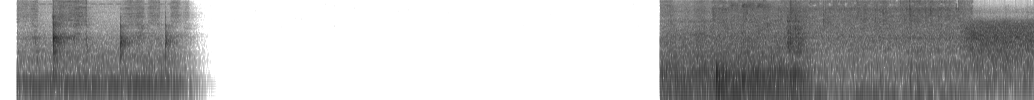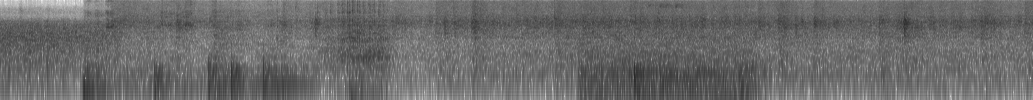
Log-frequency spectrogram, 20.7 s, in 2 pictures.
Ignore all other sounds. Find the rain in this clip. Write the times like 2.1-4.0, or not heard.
7.1-20.6.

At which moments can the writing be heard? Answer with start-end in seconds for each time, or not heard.
0.1-1.9, 6.6-8.2, 11.2-13.2, 16.1-18.0.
